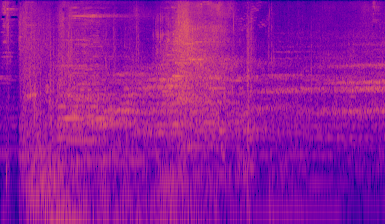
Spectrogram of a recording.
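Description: Video game sound effects of spells and attacks play.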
